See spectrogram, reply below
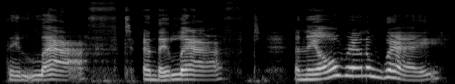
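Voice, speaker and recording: A woman reading a picture book aloud, slow and expressive, pausing to ask her listeners questions. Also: a little high, no room sound. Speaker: storyteller.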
